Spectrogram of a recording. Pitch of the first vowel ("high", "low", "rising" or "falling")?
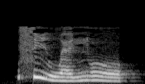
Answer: falling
